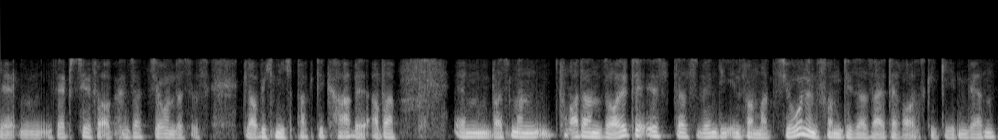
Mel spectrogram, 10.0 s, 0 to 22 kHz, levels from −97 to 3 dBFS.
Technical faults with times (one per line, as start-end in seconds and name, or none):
0.00-9.99 G.729 codec
1.16-1.27 VoIP packet loss concealed by the speech codec
5.66-5.74 VoIP packet loss concealed by the speech codec
9.16-9.24 VoIP packet loss concealed by the speech codec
